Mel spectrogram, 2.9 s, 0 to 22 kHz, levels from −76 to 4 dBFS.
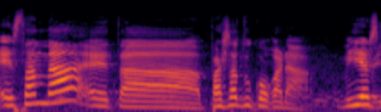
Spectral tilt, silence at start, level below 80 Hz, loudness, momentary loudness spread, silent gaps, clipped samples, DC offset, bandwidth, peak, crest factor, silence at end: -2.5 dB/octave; 0 s; -56 dBFS; -22 LUFS; 10 LU; none; under 0.1%; under 0.1%; 15.5 kHz; -4 dBFS; 18 dB; 0 s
